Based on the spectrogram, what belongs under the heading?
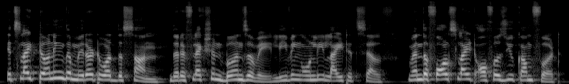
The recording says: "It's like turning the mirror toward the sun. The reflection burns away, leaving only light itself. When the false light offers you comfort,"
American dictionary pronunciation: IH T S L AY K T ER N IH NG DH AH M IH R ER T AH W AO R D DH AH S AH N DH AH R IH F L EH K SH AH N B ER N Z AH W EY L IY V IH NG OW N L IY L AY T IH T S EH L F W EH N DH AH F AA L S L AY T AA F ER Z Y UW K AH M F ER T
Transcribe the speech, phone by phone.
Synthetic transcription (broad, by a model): IH T S L AY K T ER N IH NG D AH M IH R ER T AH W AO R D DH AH S AH N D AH R IH F L EH K SH AH N B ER N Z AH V EY L IY V IH NG OW N L IY L AY T IH T S EH L F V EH N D AH F AA L S L AY T AA F ER Z Y UW K AH M F ER T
